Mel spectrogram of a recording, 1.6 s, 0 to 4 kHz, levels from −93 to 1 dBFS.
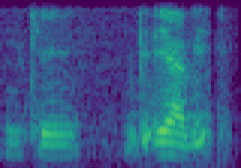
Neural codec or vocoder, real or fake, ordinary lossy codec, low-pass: codec, 16 kHz, 16 kbps, FreqCodec, larger model; fake; Opus, 32 kbps; 3.6 kHz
